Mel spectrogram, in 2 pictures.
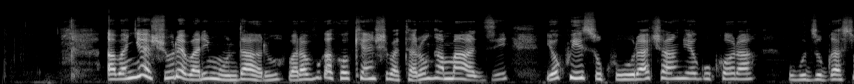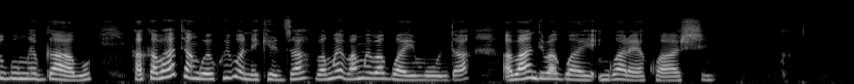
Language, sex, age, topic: Rundi, female, 25-35, education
